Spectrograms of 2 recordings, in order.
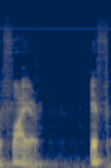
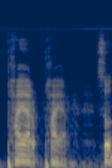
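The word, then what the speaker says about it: fire: ফায়ার এফ সেরকম একটি sound. ফায়ার ফায়ার। কিন্তু ভুল করে যখন বলবেন তখন শোনাবে ফায়ার ফায়ার। সো that's difference.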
